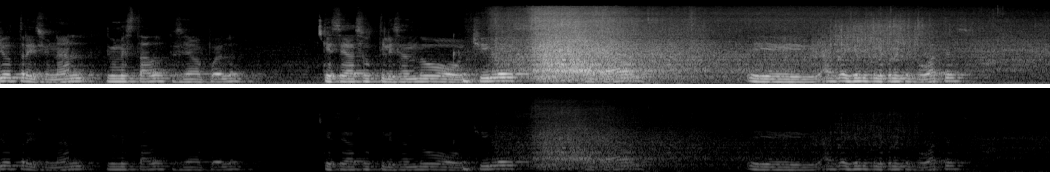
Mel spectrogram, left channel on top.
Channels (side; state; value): right; quieter; 26.2 dB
